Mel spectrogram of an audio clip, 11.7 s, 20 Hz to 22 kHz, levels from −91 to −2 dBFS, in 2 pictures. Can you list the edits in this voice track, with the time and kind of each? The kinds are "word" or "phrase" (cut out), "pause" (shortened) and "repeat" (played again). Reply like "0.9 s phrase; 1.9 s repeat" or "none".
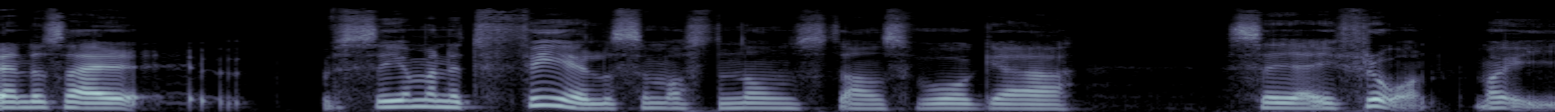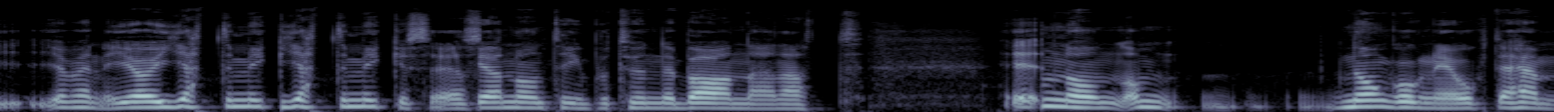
2.7 s word; 6.9 s repeat; 7.6 s word; 9.7 s word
